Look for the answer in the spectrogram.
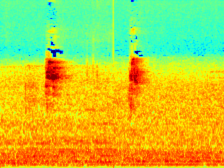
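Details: A budgerigar running about gives two short, bright chirps about a second apart over a steady background hiss.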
